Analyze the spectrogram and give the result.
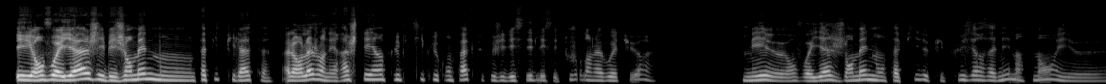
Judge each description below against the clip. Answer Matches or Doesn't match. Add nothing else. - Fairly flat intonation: Doesn't match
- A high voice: Matches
